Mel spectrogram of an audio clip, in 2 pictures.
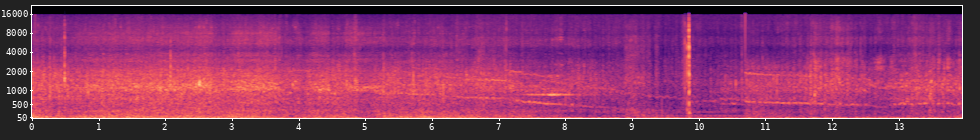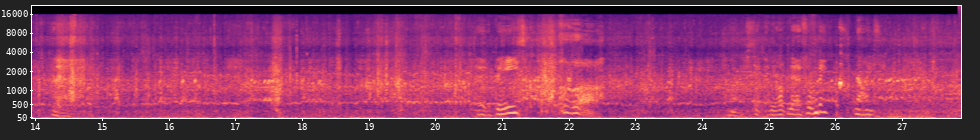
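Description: Bicycle tyres roll and crunch over leaves and mud.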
